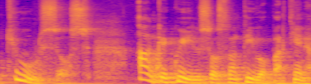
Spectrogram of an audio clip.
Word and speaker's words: Θύρσος: Il Tirso latino riprende tale quale il Tirso greco, scritto e pronunciato Tursos.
